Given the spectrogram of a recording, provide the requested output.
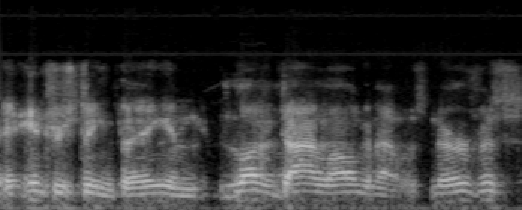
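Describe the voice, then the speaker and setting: The speaker has a strong Texas accent. The pace is moderate. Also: man. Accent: strong Texas Southern. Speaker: musician. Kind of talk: casual chat.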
